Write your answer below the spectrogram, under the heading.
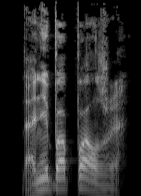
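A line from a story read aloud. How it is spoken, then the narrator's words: Grumbling. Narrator (Russian): проворчал Казачок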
